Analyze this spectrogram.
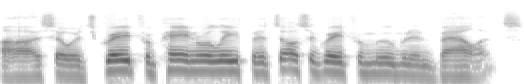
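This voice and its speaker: A man speaks in an unremarkable speaking voice at a moderate pace, with ordinary pitch variation. The sound is dry and close, with no echo. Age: 60s. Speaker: fitness instructor. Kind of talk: tutorial. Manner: casual, with frequent fillers.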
